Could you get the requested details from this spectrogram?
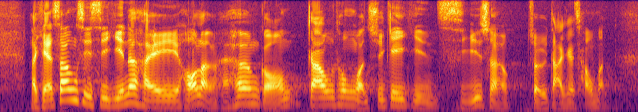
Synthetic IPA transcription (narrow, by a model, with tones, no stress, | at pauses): laː˨kʰe˨˩sɐ˨tsa˥msiː˧siː˨˧kiː˨˧nɛː˥ɦɐ˨jɦɔː˨˥lɐ˨˩ŋhɐ˨jɦœː˥ŋkɔ̰ː˨˥ŋkaː˥wt̪ʰʊ˥ŋwɐ˨nsyː˨˥ke˥jkiː˨nsiː˨˥sœ̰ː˨ŋt͡ʃɵ˧ɥt̪a̰ː˨˩jkɛː˧t͡sʰɐ˨˥wmɐ˨˩n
